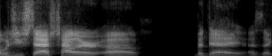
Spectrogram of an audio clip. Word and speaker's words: Batty: But anyways, like everybody always called him Tyler Tyler Batty. Like I never heard anybody ever call him Tyler Bedet, but apparently he says that's how it's actually pronounced.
